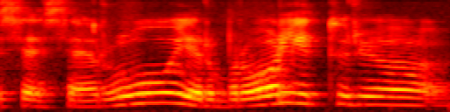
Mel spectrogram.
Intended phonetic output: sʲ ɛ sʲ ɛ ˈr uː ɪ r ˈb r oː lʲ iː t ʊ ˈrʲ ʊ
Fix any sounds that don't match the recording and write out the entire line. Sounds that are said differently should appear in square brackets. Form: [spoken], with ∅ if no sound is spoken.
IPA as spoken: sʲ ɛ sʲ ɛ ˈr uː ɪ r ˈb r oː lʲ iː t ʊ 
